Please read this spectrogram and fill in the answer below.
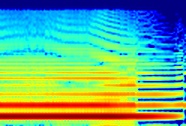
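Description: Conch shell (shankha) blown in one long steady note that weakens and dies away near the end.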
